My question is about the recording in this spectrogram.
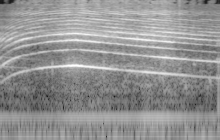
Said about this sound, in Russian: до чего вы нам с вашей сигнализацией надоели, чтоб была тишина и порядочек.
